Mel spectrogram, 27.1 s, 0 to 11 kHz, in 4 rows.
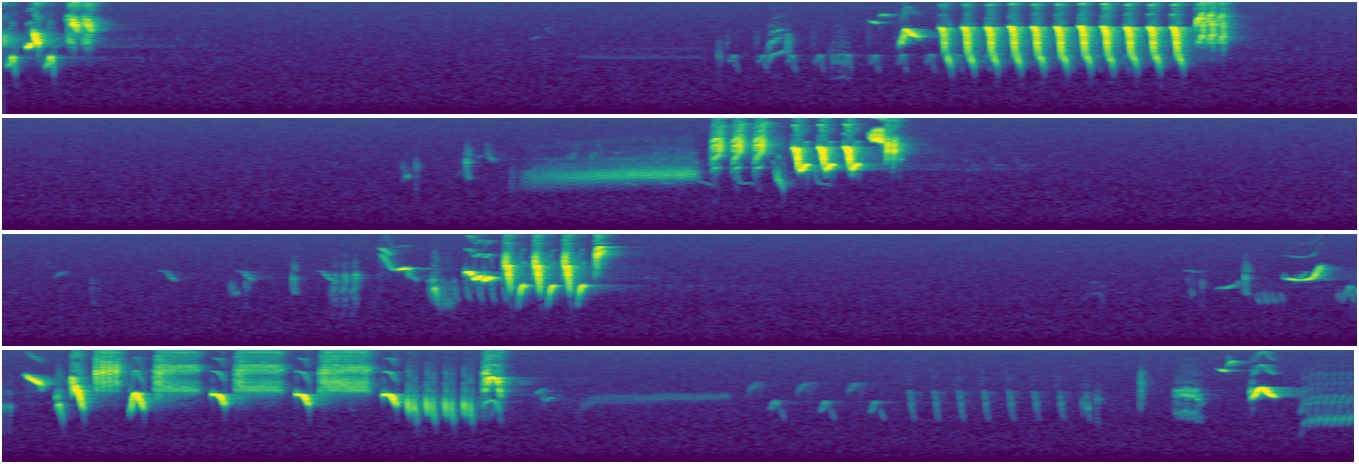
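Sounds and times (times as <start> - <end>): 
common nightingale Luscinia megarhynchos singing: 0.0 - 0.8, 2.6 - 6.3, 8.8 - 12.0, 13.8 - 16.9, 19.0 - 27.0.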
